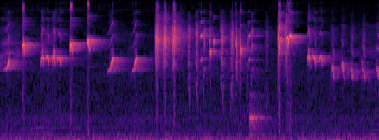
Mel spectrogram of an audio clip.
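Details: Gacor kolibri ninja sunbird singing for a lure. Paired short whistles step up and down, followed by a burst of dense, high, twittering chirps and more slurred notes.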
